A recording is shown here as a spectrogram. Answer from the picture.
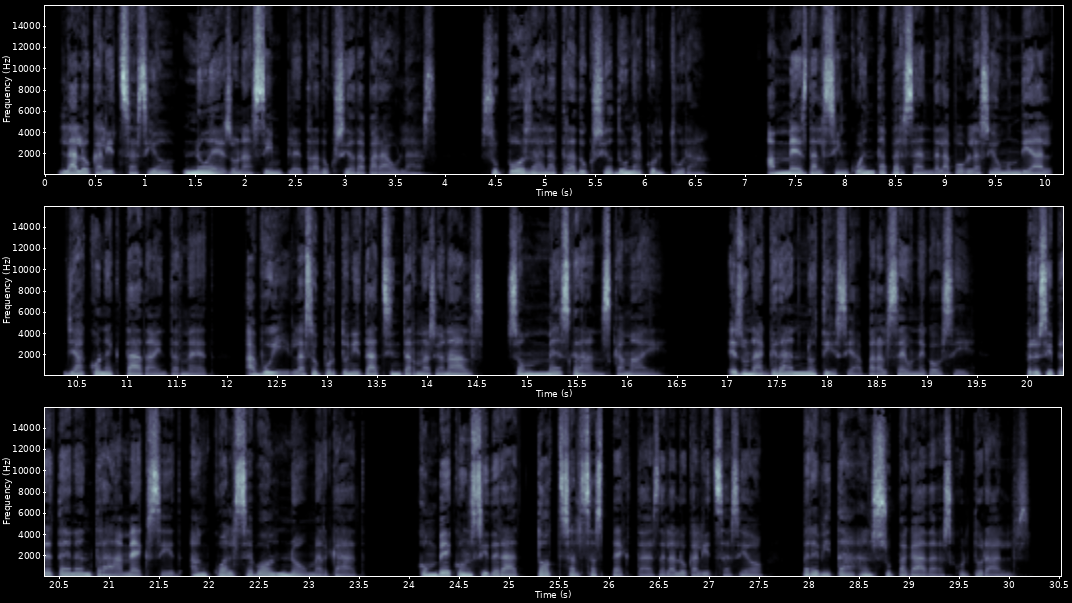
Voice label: catalan female

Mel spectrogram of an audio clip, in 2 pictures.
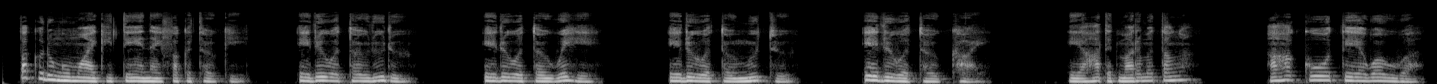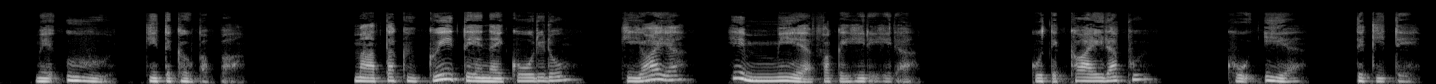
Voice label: maori female

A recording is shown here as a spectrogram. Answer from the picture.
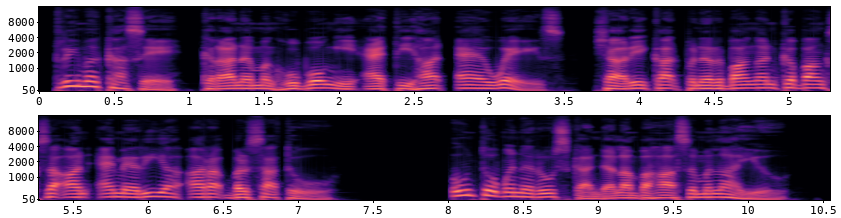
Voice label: malay male

